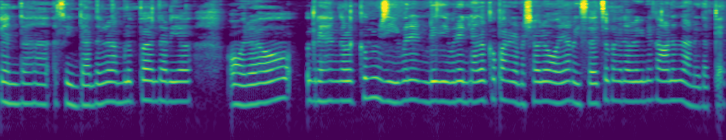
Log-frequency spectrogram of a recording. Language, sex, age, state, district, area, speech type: Malayalam, female, 18-30, Kerala, Kozhikode, urban, spontaneous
